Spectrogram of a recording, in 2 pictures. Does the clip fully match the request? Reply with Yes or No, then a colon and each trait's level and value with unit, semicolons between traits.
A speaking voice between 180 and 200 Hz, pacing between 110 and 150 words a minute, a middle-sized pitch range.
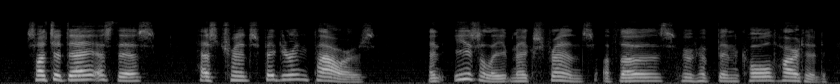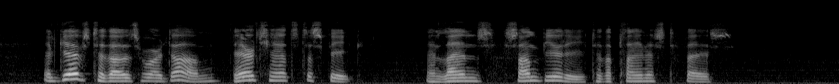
No: medium, 160 Hz; slow, 135 wpm; average, 4.2 semitones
